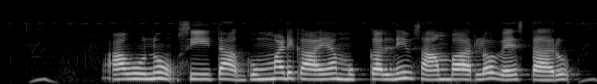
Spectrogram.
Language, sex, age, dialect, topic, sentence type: Telugu, female, 31-35, Telangana, agriculture, statement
